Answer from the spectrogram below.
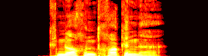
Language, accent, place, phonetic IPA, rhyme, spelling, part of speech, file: German, Germany, Berlin, [ˈknɔxn̩ˈtʁɔkənə], -ɔkənə, knochentrockene, adjective, De-knochentrockene.ogg
- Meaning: inflection of knochentrocken: 1. strong/mixed nominative/accusative feminine singular 2. strong nominative/accusative plural 3. weak nominative all-gender singular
